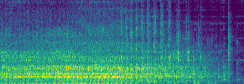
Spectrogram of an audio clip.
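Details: Craftsman riding mower with a Kohler Command engine, after replacing the sheared flywheel key that caused backfiring and a no-start: fires evenly at a steady rapid beat with no pops or backfires, then winds down smoothly; running normally.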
